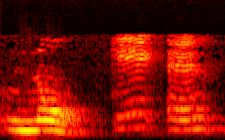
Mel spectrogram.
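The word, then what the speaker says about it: know: form of डी क नो नो तो के क्या मतलब इसमें साइलेंट राहत है तो नो का सेकंड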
